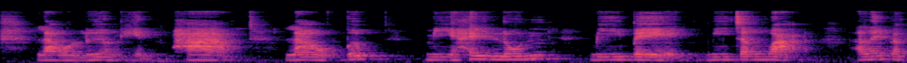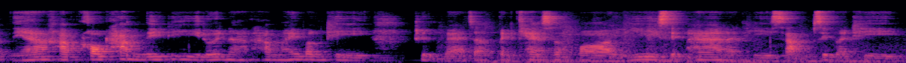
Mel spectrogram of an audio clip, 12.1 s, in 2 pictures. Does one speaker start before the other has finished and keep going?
No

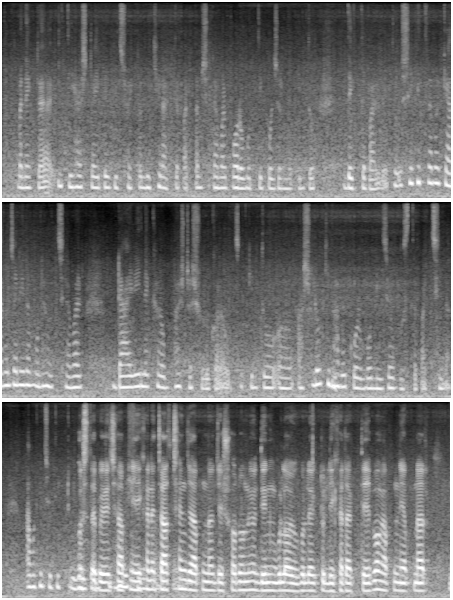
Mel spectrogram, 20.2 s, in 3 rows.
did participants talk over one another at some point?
Yes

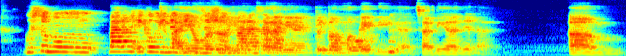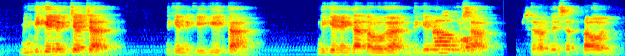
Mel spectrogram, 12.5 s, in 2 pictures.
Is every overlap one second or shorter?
No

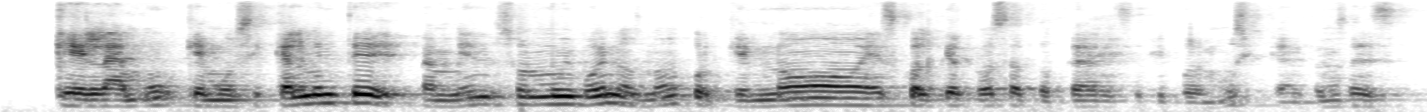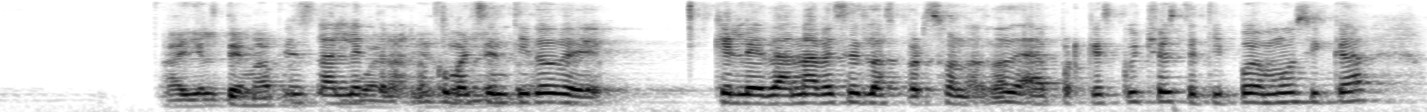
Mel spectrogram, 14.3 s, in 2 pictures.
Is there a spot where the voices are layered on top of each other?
Yes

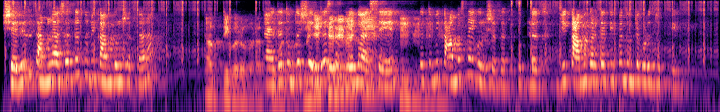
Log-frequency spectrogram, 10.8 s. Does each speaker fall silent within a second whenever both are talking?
No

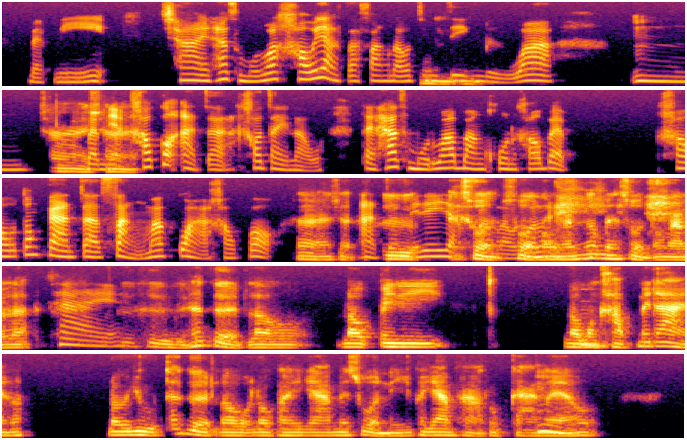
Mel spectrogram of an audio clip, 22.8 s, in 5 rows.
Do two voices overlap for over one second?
Yes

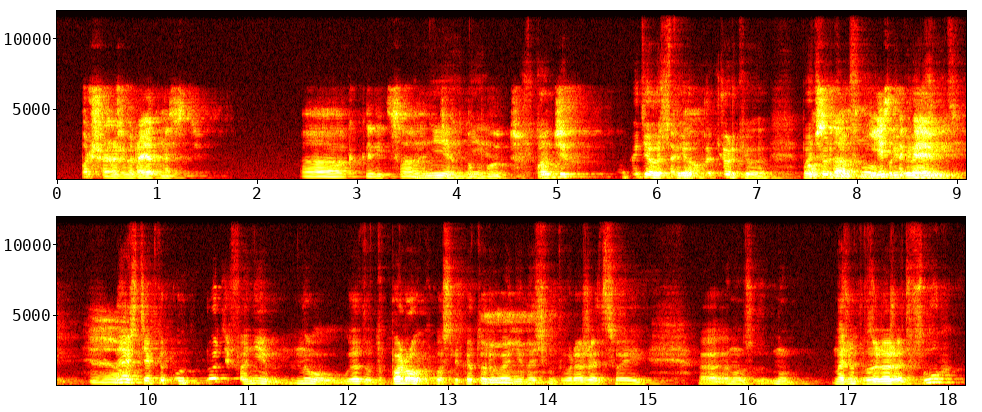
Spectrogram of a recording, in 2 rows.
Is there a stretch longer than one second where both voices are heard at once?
Yes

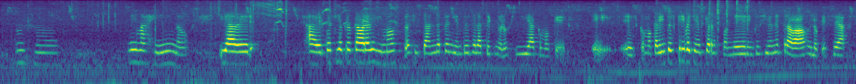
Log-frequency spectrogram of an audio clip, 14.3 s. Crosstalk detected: No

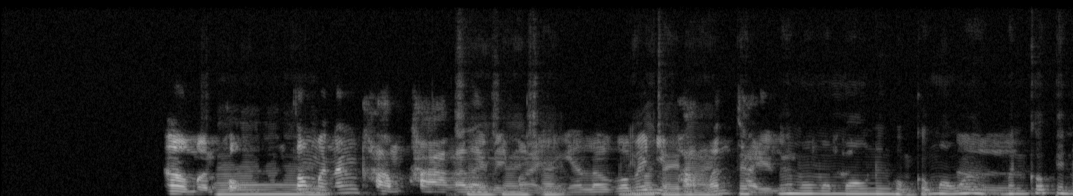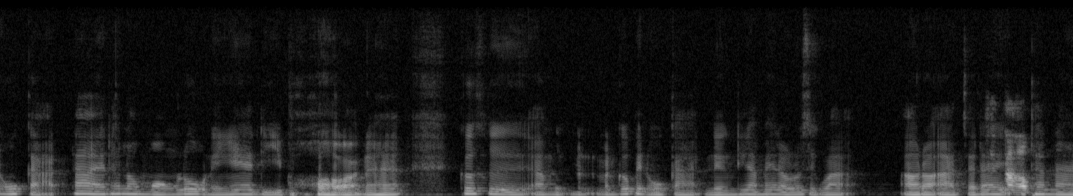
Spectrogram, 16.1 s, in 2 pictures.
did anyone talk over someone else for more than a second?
Yes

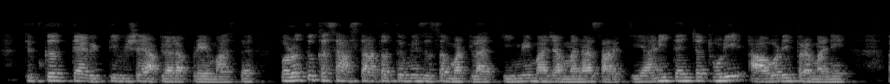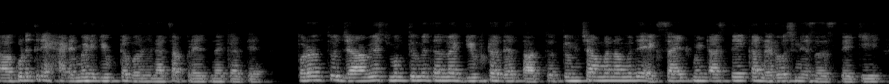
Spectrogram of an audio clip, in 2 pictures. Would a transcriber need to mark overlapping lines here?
No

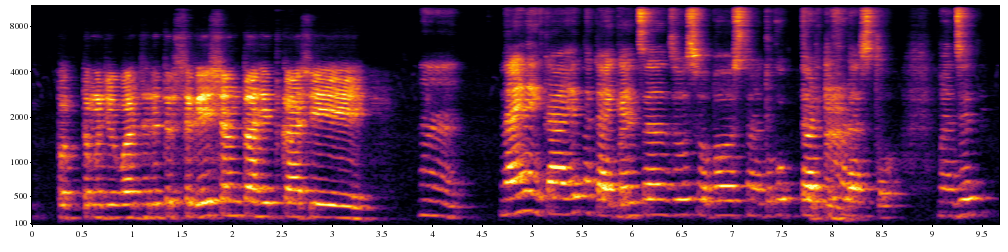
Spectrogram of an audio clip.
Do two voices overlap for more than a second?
No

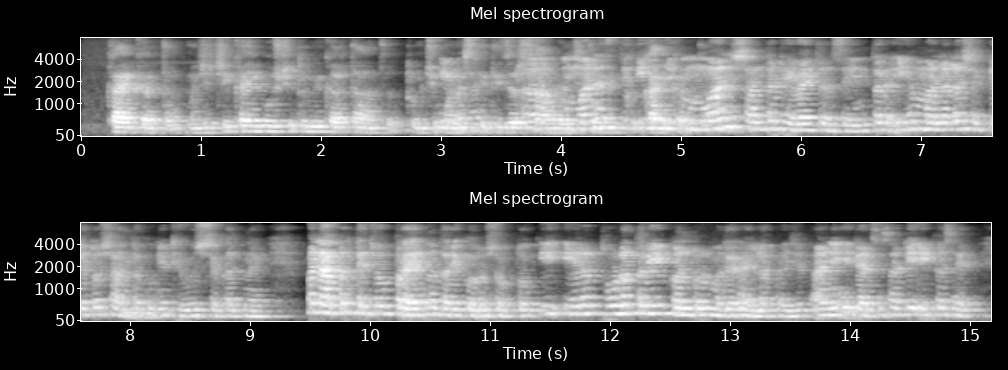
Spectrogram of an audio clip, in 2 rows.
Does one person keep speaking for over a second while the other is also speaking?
Yes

